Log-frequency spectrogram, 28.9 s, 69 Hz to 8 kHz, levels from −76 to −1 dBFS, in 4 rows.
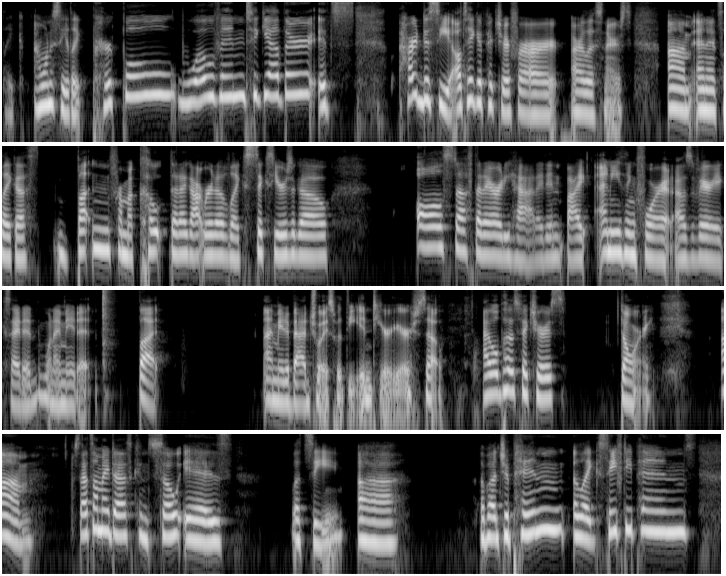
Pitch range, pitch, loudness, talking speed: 195-255 Hz, 215 Hz, -18 LUFS, 195 wpm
